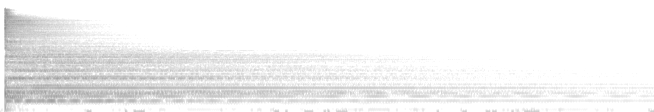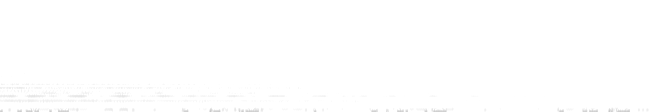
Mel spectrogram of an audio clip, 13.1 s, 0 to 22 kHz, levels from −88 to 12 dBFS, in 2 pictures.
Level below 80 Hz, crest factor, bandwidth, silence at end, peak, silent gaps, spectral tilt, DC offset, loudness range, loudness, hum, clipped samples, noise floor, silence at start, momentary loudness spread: -88 dBFS; 38 dB; 14.5 kHz; 6.15 s; -18 dBFS; none; 0.5 dB/octave; under 0.1%; 17 LU; -49 LUFS; none; under 0.1%; -88 dBFS; 0.05 s; 21 LU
